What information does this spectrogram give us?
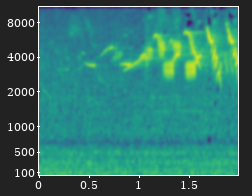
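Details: A rising thin whistle leads into a loud burst of rapid high chirps and trills from a Double-collared seedeater in Brazil, caged bird with a wild one nearby.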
